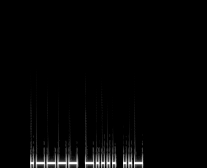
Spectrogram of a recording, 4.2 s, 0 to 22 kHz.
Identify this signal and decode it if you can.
Morse code, heard as a keyed tone, about 22 wpm, 700 Hz. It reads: 16U
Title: Three Challenging Letter-Number Combinations 22wpm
